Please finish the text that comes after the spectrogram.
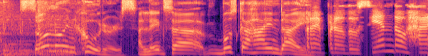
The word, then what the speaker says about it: Hyundai: en hooters Alexa Busca Hyundai reproduciendo no te confundas se pronuncia Hyundai y lo encuentras en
